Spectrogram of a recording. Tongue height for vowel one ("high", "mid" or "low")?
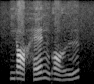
low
